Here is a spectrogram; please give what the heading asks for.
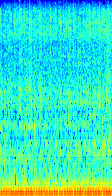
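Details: Valiant Safari wagon, engine sat a while, no muffler, exhaust straight out the extractors: loud, raw, lumpy beat at steady idle with even firing; normal idle.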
